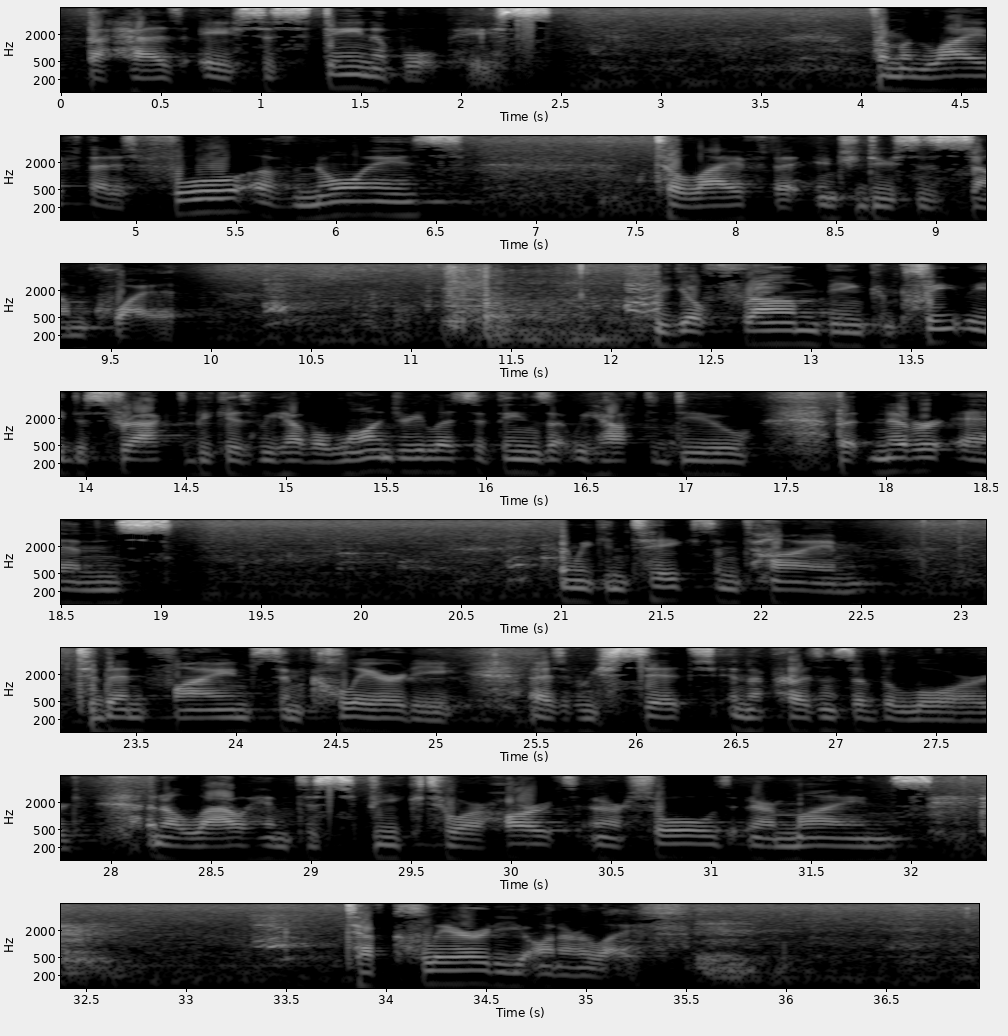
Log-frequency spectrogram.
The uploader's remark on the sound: This message was recorded on January 15, 2023, at View Ridge Middle School in Ridgefield, Wa.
